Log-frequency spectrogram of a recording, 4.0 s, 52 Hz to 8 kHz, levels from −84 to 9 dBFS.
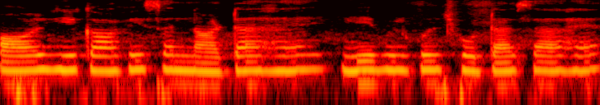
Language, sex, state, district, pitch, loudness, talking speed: Hindi, female, Uttar Pradesh, Etah, 275 Hz, -30 LUFS, 120 wpm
